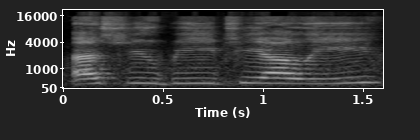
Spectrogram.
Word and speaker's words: subtle: a subtle hint sub is it subtle how do you say that like a subtle hint is kind of like someone tells you on their face like it's a subtle hint they're not coming out like move they're being like right is it a silent b this is your this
